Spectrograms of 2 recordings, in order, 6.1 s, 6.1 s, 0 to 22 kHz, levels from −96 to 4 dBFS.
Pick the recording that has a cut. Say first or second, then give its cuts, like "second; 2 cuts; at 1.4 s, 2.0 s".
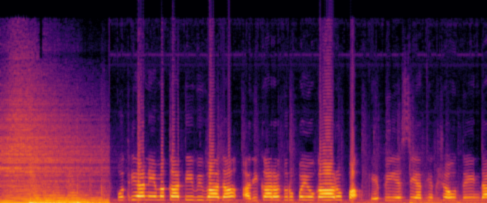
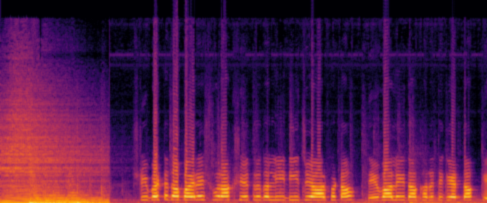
first; 1 cut; at 1.3 s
